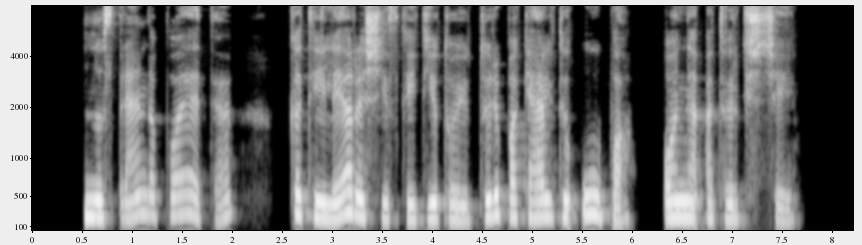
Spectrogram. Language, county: Lithuanian, Utena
